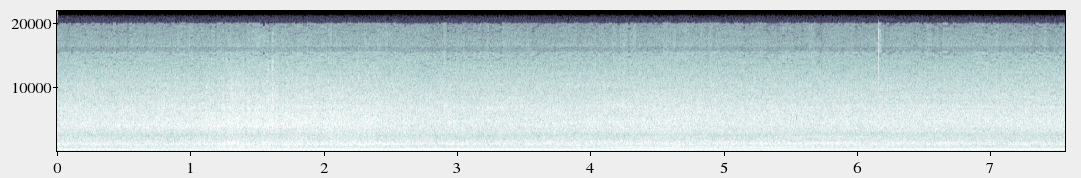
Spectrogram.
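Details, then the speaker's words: Yard Machines/Yard-Man (MTD) 21-inch self-propelled push mower in for tune-up, warming up after choke off, tach shows about 3300 rpm, its usual set speed: clean steady hum at fixed high speed without surging or hunting; normal running. "so that's the inductive attack it's running about 3300 that's where i normally set them so so so"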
